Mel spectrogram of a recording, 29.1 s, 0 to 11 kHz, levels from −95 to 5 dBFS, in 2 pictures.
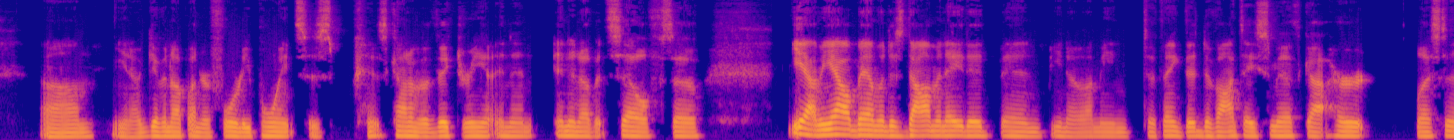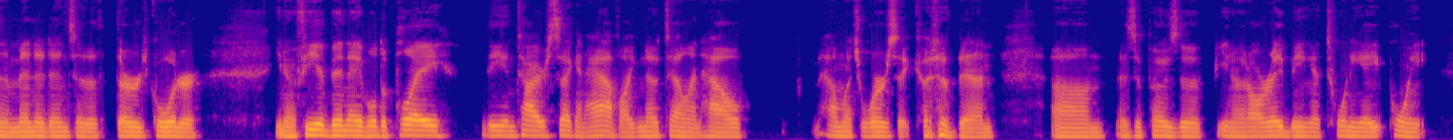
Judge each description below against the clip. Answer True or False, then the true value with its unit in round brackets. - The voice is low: True (105 Hz)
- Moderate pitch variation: False (1.6 semitones)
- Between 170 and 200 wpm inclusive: True (175 wpm)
